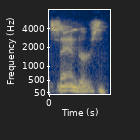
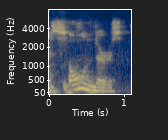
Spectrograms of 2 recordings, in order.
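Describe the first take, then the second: First: The first vowel is a short 'a' sound. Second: The first vowel is an 'aw' sound. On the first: The speaker calls it wrong. "I used to pronounce it Sanders, and that would make them so upset" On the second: The speaker calls it right. "there's you in there somewhere that you actually pronounce"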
